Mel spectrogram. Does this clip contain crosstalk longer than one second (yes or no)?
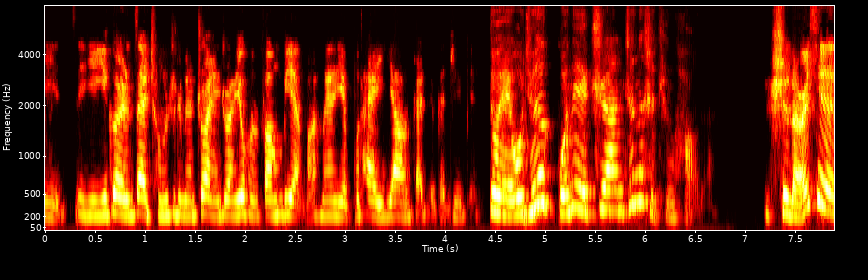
no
